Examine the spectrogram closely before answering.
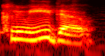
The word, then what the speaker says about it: Cluedo: but julia says uh we pronounce it clue edo and tim says it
